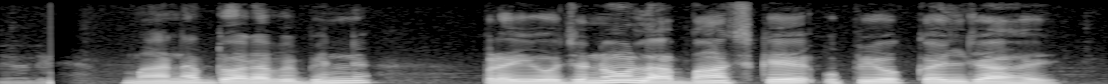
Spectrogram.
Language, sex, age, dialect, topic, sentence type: Magahi, male, 25-30, Western, agriculture, statement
